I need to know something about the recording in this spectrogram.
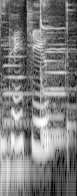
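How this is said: It is said in a sarcastic tone. The judges are believed to have rigged the pageant. "sarcastic tayo"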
